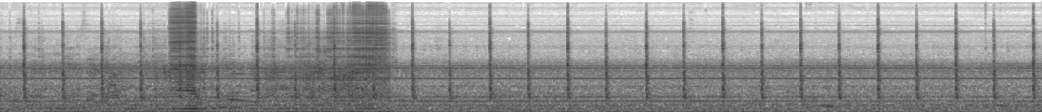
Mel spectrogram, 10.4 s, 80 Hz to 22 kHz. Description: Sharp MX6240 MX7040 ticking noise from fuser drive gears. Cluster including bearings and gears are bad and needs replacement.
